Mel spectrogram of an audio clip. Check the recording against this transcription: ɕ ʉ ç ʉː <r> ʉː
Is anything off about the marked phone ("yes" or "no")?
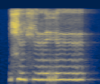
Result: no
